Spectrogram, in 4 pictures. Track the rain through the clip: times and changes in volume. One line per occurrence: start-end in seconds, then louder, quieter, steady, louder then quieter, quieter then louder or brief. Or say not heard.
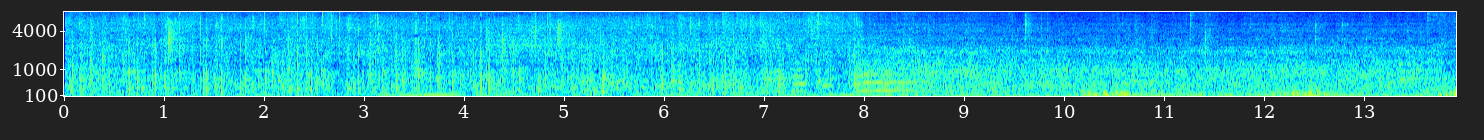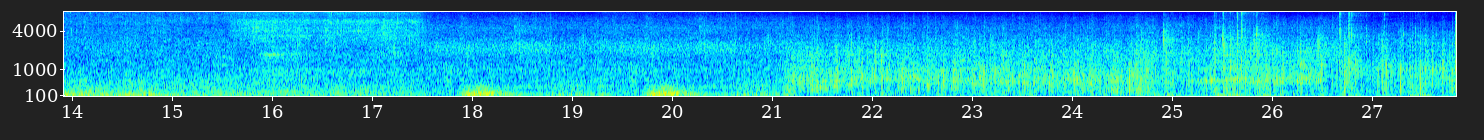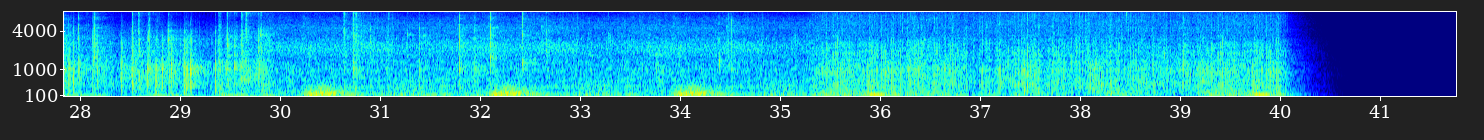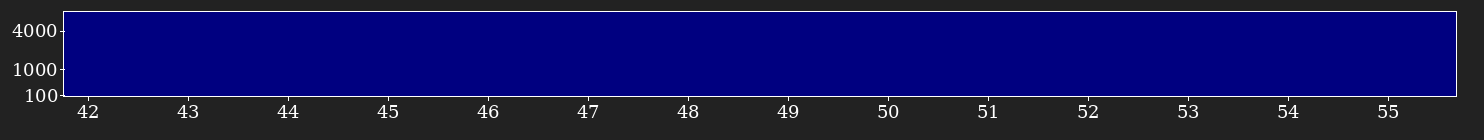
0.0-40.1 steady.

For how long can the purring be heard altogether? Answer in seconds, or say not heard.
not heard.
